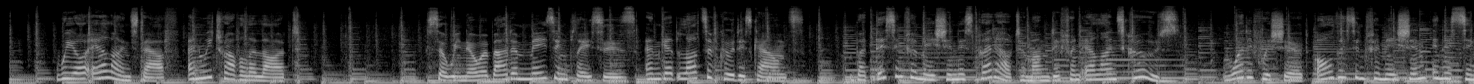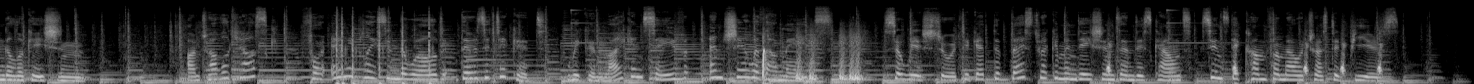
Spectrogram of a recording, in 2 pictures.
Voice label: ANG Fem Pub voix US

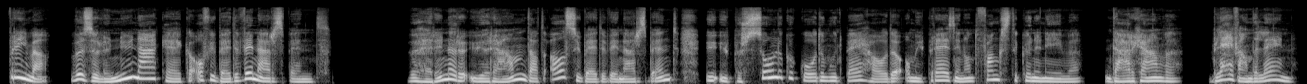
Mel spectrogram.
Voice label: Voix flamande

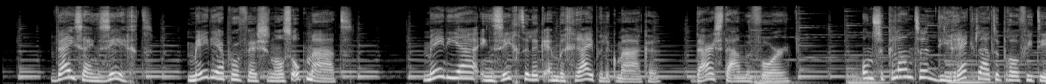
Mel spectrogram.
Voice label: Hollande Fem

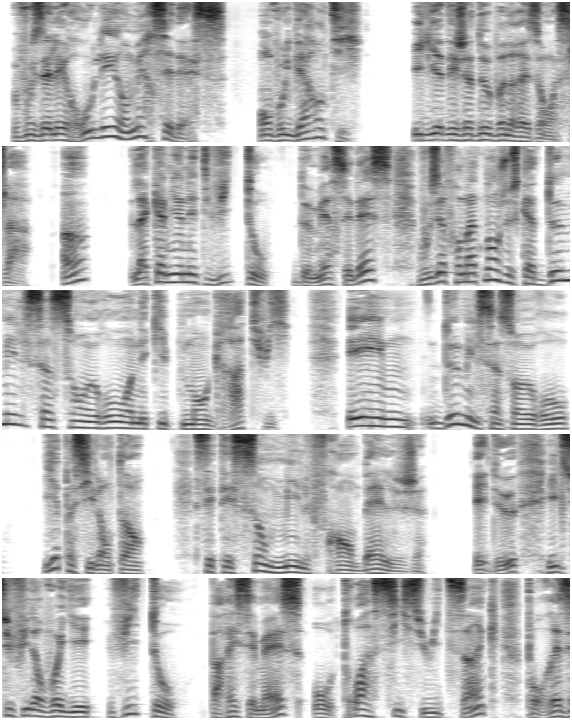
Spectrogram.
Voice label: Voix francophone

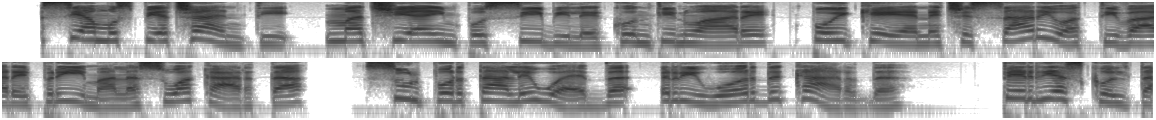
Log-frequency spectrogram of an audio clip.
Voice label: Voix italienne

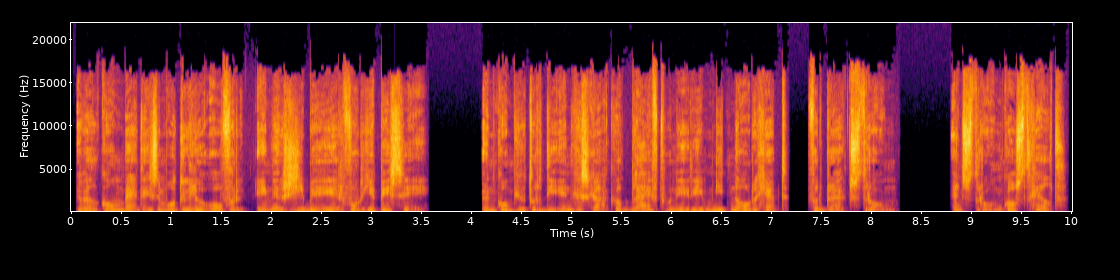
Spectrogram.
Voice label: Voix flamande

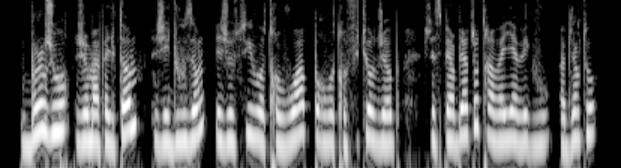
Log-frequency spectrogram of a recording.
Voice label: FR ENFANT

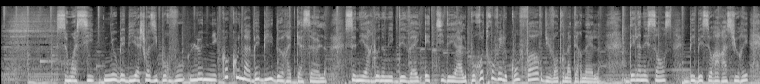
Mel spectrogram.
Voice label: Voix francophone

